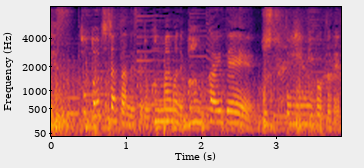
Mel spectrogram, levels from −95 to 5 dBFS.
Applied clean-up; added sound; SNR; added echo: none; Thunder; 5 dB; none.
